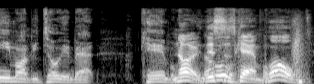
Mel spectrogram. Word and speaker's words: Campbell: Campbell, I always wondered about Campbell. Where's the P and the B come from?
